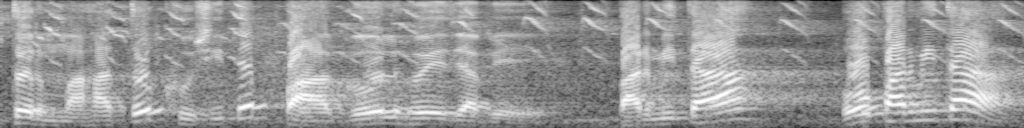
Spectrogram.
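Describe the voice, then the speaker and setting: A man playing a gentle, sorrowful old farmer father in a moral story, speaking expressively and with sighs. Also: medium pitch, slight background noise. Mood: excited. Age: older. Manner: slow, sighing, expressive. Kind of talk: dramatized moral story voice acting. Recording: long hall-like reverb.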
